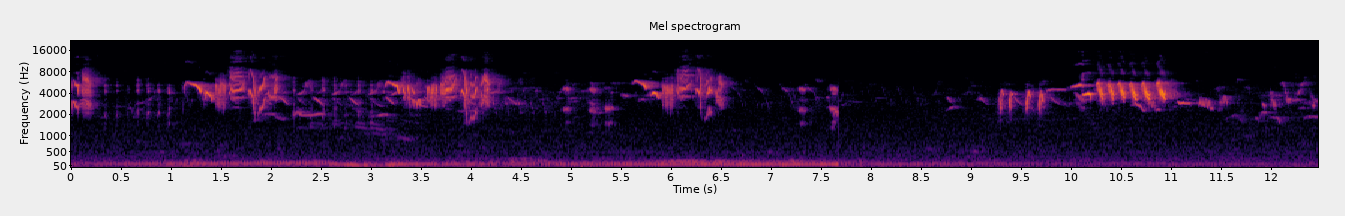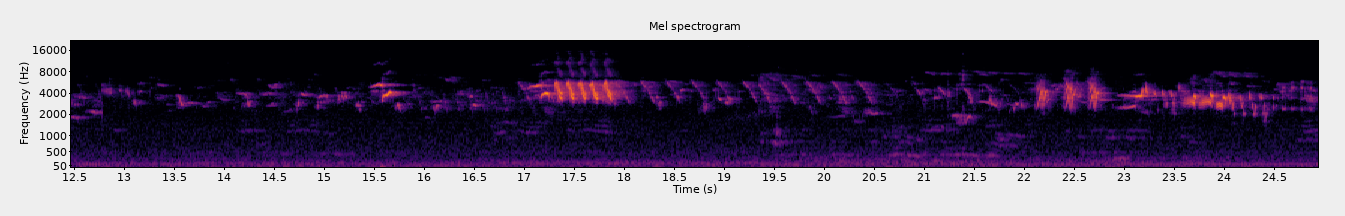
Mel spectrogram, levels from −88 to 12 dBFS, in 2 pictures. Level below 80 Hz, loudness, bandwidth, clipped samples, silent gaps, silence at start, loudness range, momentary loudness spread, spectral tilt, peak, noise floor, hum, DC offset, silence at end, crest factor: -62 dBFS; -20 LUFS; 16 kHz; under 0.1%; none; 0 s; 14 LU; 27 LU; 1 dB/octave; -4 dBFS; -56 dBFS; none; under 0.1%; 0.05 s; 24 dB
